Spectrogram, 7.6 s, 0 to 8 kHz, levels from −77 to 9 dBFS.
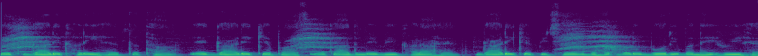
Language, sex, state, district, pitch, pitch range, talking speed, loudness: Hindi, male, Jharkhand, Deoghar, 150 Hz, 145-160 Hz, 180 wpm, -15 LUFS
